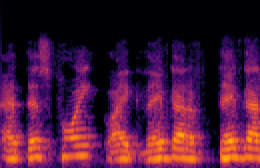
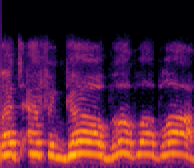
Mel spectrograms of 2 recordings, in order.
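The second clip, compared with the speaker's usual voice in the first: fired-up, drawn-out hype yell, pitched up; 6 semitones higher than usual. Retelling what Pacheco yells when the camera pans to him: imitating Pacheco yelling. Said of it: "he's yelling".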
